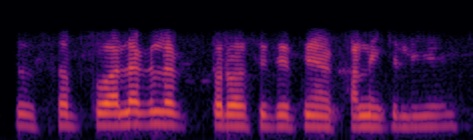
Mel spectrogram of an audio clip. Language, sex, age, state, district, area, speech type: Urdu, female, 30-45, Bihar, Madhubani, rural, conversation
